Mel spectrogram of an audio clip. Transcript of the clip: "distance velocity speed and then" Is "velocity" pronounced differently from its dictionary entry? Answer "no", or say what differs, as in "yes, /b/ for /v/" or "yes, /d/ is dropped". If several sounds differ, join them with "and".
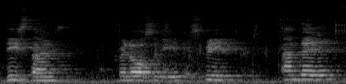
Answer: yes, /f/ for /v/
